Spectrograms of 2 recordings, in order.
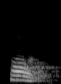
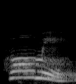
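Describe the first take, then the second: First: The word has one vowel sound, one syllable. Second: The word has an extra vowel, making two syllables. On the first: The speaker calls it right. "it's home. Only one syllable" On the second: The speaker calls it wrong. "You should not going to say homie"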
